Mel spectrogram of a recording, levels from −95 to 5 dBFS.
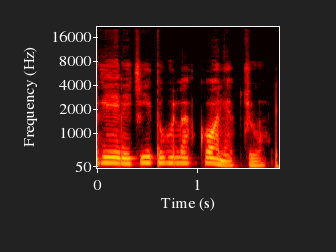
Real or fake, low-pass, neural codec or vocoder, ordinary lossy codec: fake; none; codec, 44.1 kHz, 2.6 kbps, SNAC; none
